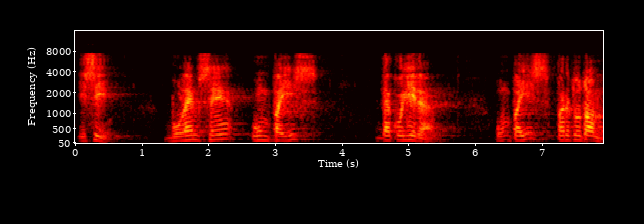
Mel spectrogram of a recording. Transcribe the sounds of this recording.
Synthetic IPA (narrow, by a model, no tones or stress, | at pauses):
isi | bulɛmse | umpəiz | d̪əkuʎiðə̰ | umpəispəɾt̪ut̪ɔm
